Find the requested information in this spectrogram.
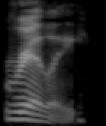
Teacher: But if I say it with a rise in intonation, really, it expresses genuine surprise. If I say it with a low skeptical tone, really, it expresses doubt or even sarcasm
